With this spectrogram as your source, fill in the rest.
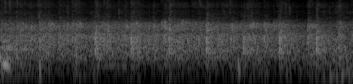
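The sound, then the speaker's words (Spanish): An audience applauding steadily, a dense crackle of many hands clapping at an even loudness throughout, with no single voice standing out. “Dar un aplauso bien grande, porque estoy hablando de vos, estoy hablando de lo que vas a lograr.”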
